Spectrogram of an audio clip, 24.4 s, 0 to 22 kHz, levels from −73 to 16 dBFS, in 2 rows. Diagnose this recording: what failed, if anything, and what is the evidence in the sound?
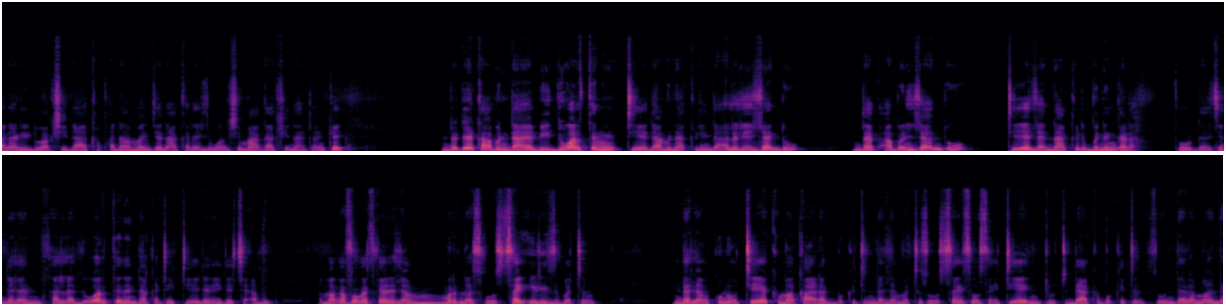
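Nothing failed, and the sound offers no evidence of any fault at any stage.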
